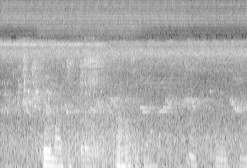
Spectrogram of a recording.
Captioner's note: both chattering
